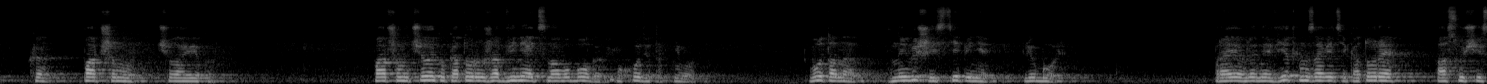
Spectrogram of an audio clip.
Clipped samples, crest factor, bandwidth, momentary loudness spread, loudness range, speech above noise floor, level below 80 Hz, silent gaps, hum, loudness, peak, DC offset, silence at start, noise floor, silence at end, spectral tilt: under 0.1%; 16 dB; 16 kHz; 12 LU; 5 LU; 29 dB; -70 dBFS; none; none; -32 LUFS; -16 dBFS; under 0.1%; 0 s; -61 dBFS; 0 s; -7 dB/octave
